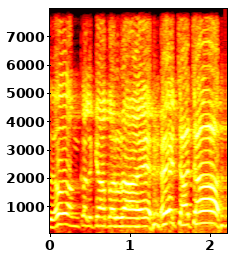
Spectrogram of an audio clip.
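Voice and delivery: loud slow disrespectful shout; rude yell at uncle. Retold or imitated. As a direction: holler rudely at your own uncle. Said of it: "कभी अपने चाचा को uncle जी कह करके नहीं".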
